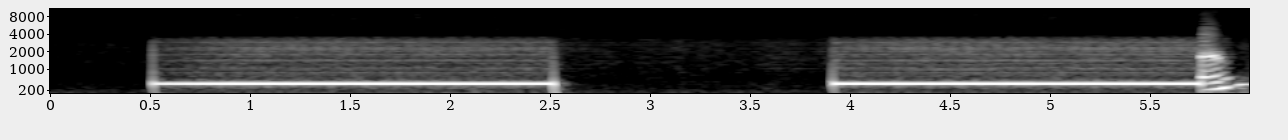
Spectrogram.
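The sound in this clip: Telephone call being dialed: two long, loud, steady line tones separated by a silent pause, followed by a brief burst of sound at the very end.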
